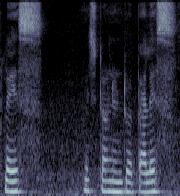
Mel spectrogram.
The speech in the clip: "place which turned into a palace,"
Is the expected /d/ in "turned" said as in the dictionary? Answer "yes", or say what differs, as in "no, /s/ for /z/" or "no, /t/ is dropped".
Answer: yes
